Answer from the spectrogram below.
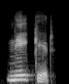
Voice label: "naked", Indian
